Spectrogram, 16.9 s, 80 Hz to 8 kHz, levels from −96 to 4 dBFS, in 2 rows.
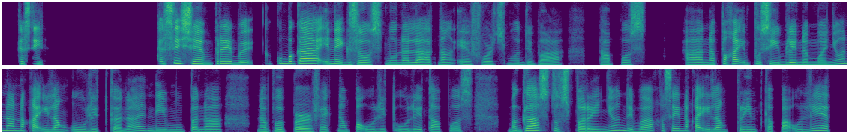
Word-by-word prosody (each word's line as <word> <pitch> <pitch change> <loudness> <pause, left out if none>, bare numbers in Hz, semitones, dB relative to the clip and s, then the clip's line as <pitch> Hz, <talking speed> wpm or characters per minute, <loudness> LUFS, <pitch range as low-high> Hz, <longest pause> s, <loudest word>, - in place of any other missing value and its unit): Kasi 250 -2 +2 1.2
kasi 295 +5 +8
siyempre 275 0 +6
bwe 230 -1 -1 0.2
kumbaga 300 +1 +7
in-exhaust 220 -3 +3
mo 220 -1 -6
na 215 - -2
lahat 200 0 0
ng 205 0 -6
efforts 185 0 -7
mo 240 - -10
'di 195 -5 -13
ba? 170 +4 -8 0.4
Tapos, 190 +3 -3 0.4
ah, 205 -1 -2
napakaimposible 220 -2 +2
naman 185 -1 -6
'yun 280 +3 -4
na 285 -2 0
nakailang 230 -4 0
ulit 195 -4 -8
ka 190 -3 -5
na, 210 +9 -5
hindi 235 -3 -6
mo 215 -1 -11
pa 210 -1 -5
na 200 0 -5 0.4
nape-perfect 215 -1 -3
ng 230 -1 -8
paulit-ulit. 195 0 -8
Tapos, 230 +3 -5 0.3
magastos 250 0 +4
pa 200 - -1
rin 195 +1 -4
'yun 305 +3 -2
'di 235 - -4
ba 220 +5 -2
kasi 265 0 -2
nakailang 230 -3 -1
print 205 -2 -6
ka 200 - -7
pa 185 - -3
ulit, 275 +7 -3
220 Hz, 155 wpm, -25 LUFS, 200-250 Hz, 1.2 s, kasi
